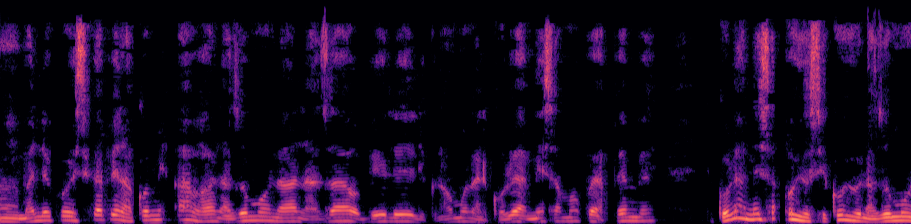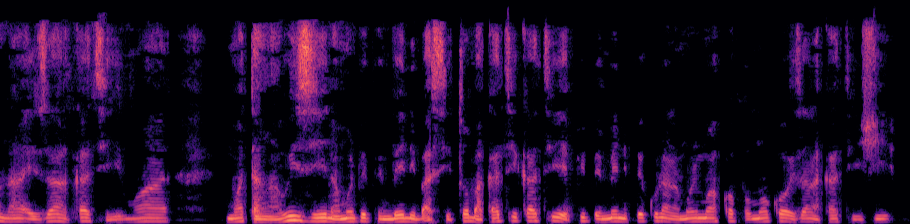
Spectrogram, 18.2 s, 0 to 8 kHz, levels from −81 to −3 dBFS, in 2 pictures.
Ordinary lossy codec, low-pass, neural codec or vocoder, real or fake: AAC, 32 kbps; 7.2 kHz; none; real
